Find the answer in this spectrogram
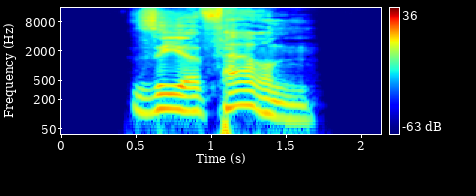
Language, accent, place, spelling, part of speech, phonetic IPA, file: German, Germany, Berlin, sehe fern, verb, [ˌzeːə ˈfɛʁn], De-sehe fern.ogg
- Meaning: inflection of fernsehen: 1. first-person singular present 2. first/third-person singular subjunctive I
